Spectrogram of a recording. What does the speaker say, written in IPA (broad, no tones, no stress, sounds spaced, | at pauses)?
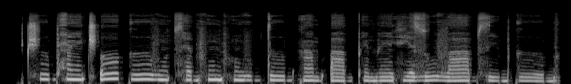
t͡ʃʰ ɯː b ħ ẽː t͡ʃʼ ɤː k ɯː v ũ t͡sʰ ɛ b f ũ b h ũ v u b t ɯː b k ã b ʔ a b pʰ ẽ b ẽː fʲ ɛ z u v aː b s iː b k ɯː b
